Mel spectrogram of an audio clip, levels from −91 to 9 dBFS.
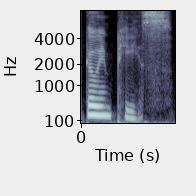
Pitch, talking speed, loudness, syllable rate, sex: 170 Hz, 190 wpm, -17 LUFS, 4.4 syllables/s, female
